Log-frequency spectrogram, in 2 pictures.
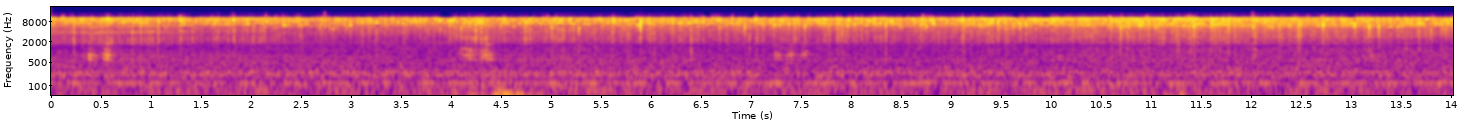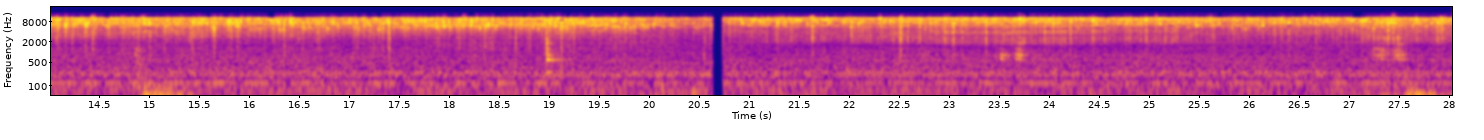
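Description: Green chilli rings frying in hot oil in a non-stick pan: a steady high sizzle, with a wooden spatula stirring and scraping the pan every few seconds. The sound drops out for an instant about twenty seconds in.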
